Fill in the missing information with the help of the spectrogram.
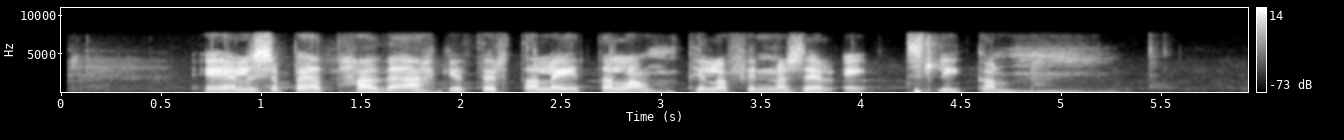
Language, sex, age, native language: Icelandic, female, 18-19, Icelandic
